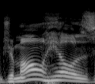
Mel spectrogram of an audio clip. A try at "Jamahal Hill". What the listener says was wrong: Jamahal. Not Jamal. Jamahal. There's an extra A in there.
